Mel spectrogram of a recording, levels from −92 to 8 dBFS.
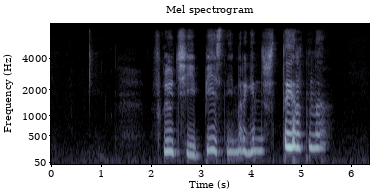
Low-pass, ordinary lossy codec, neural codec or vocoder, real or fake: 7.2 kHz; none; none; real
